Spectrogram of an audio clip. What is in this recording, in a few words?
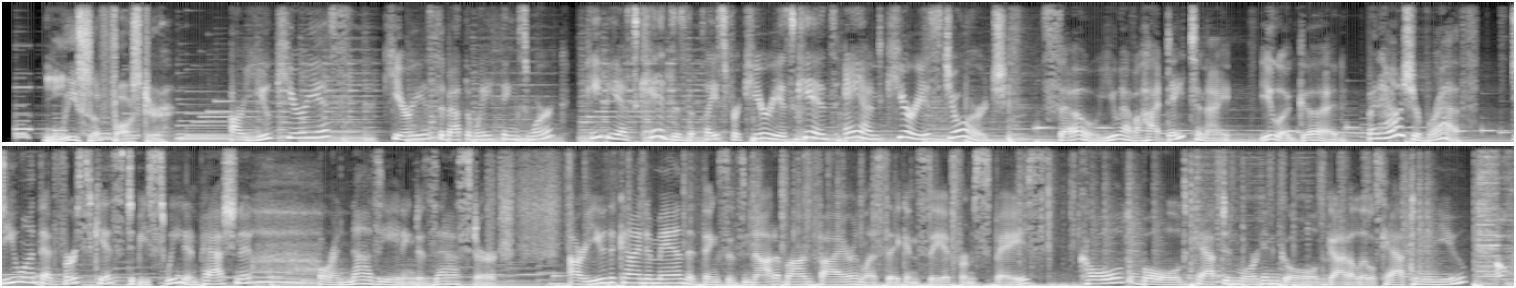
Commercial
